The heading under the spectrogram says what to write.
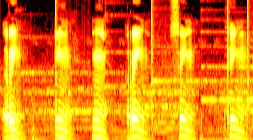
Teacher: Velar, nasal, voiced. Velar, back of the tongue, soft palate are involved. Nasal, air passes through the nose. Voiced sound ആണ് ring, ing, ring, sing, king.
